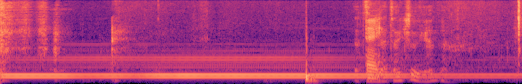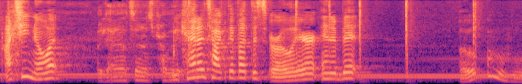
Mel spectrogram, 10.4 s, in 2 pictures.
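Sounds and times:
telephone dial tone: 0.0 - 3.9
speech: 3.7 - 4.6, 5.2 - 9.0, 9.8 - 10.4.

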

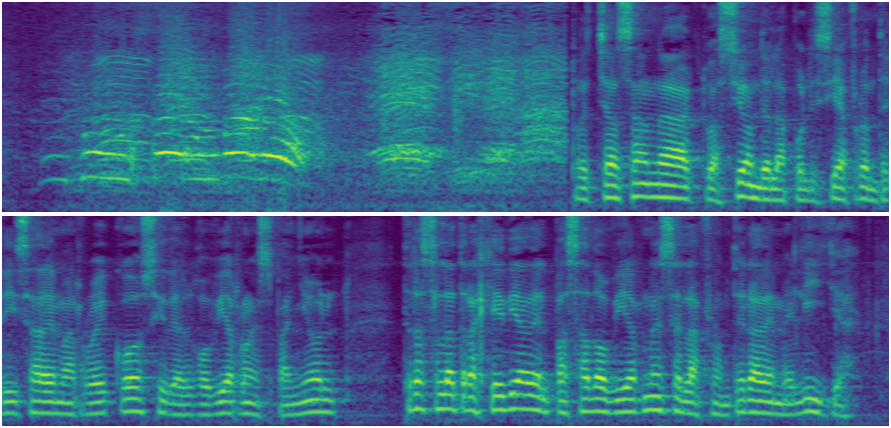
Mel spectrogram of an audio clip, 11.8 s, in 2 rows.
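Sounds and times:
protest crowd chanting: 0.0 - 3.8
speech: 3.8 - 11.8.

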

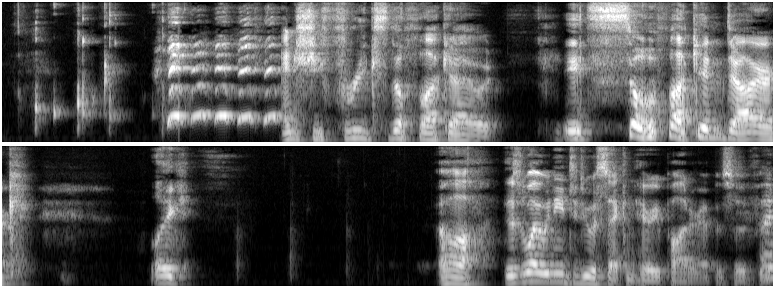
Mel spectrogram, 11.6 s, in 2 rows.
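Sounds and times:
person imitating gallopy clicking with tongue clicks: 0.1 - 1.0
laughter: 1.2 - 2.6
speech: 2.1 - 6.0, 6.9 - 7.2, 9.0 - 11.5.

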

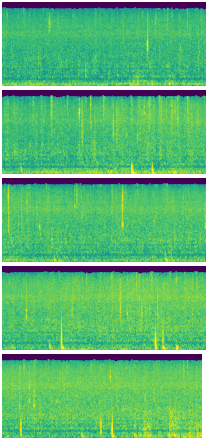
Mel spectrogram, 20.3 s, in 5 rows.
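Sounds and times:
steady rain outside a window in the French Alps: 0.0 - 20.3
sharp drips and taps: 5.6 - 9.0, 11.3 - 19.3.

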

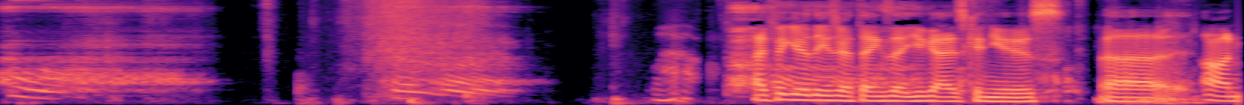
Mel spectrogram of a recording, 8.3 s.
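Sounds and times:
female sighs from a sigh sound-effect machine: 0.0 - 1.2, 2.6 - 3.6, 4.4 - 5.0
speech: 0.1 - 0.6, 5.1 - 8.2.

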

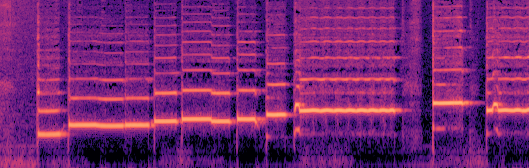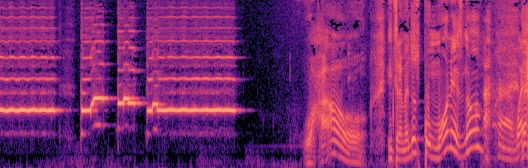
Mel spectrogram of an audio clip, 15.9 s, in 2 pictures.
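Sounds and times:
quena Andean flute being played: 0.5 - 11.8
speech: 13.8 - 15.8
laughter: 15.1 - 15.8.

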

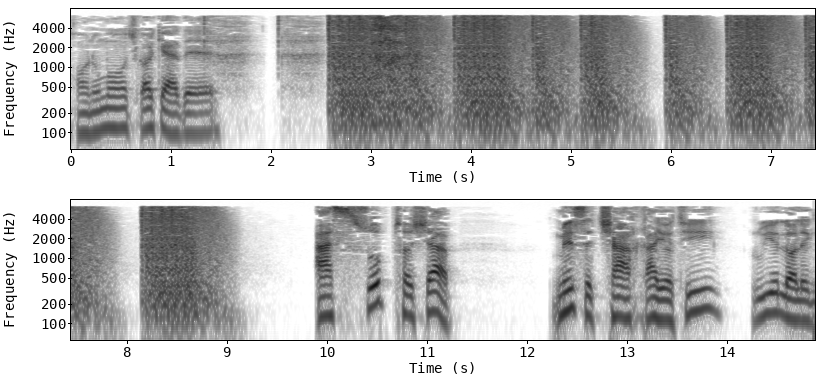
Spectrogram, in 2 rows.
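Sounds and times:
speech: 0.1 - 1.6, 9.9 - 11.3, 12.3 - 14.8
machine gun fire in sustained bursts: 2.6 - 9.2.

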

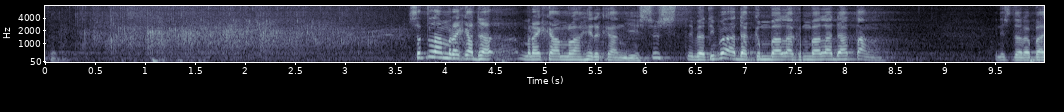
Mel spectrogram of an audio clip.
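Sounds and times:
speech: 0.0 - 0.3, 3.7 - 8.5, 9.5 - 9.9
audience applause: 0.2 - 3.6.

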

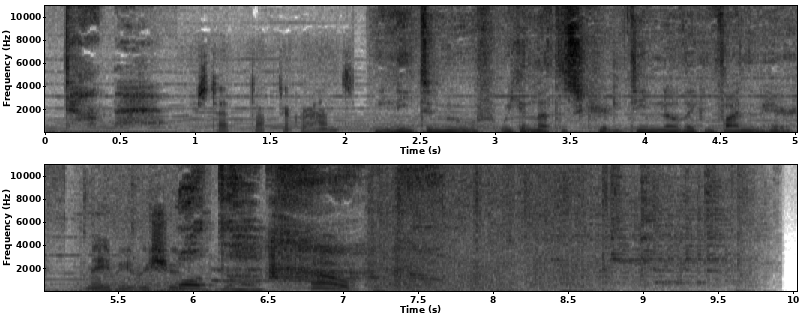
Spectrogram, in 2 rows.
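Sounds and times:
speech: 1.0 - 7.6
Humvee crashing sideways into a tree: 7.2 - 9.8.

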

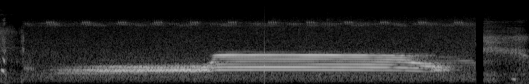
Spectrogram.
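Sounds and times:
odd bird call with buzzy wails and growl-like stretch: 0.7 - 4.8.

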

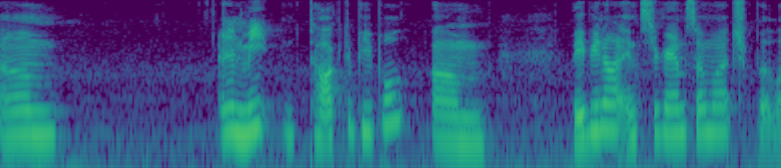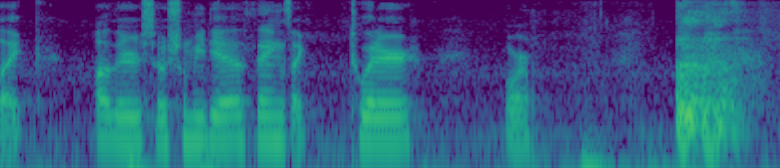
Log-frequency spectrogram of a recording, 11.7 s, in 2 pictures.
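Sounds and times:
speech: 1.7 - 9.0, 9.6 - 10.0, 10.9 - 11.5
sneeze: 10.9 - 11.6.

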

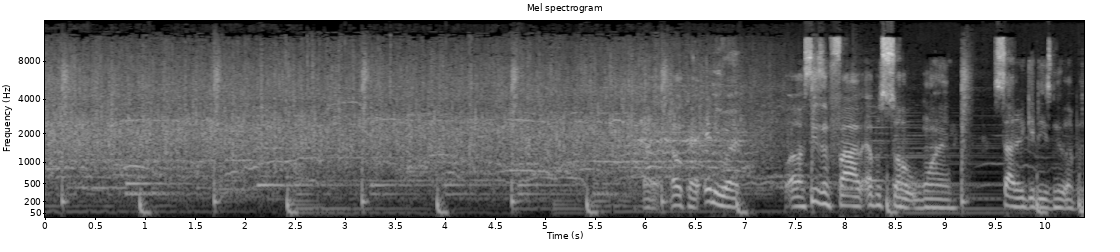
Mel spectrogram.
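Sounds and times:
clap sound: 0.0 - 7.9
speech: 0.2 - 0.4, 6.0 - 10.3.

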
